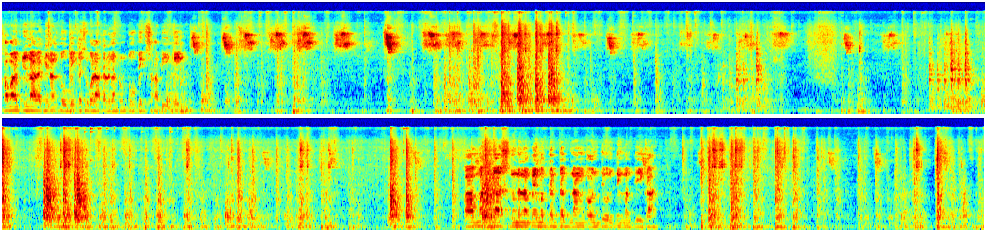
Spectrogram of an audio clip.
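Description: Hands press and rub a crumbly mixture in a metal tray, making soft scraping and rustling.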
